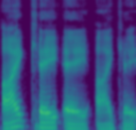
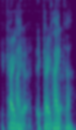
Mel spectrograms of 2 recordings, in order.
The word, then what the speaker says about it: Ikaika: It's IKIA. No, it's IKI maybe. IKAIKA is how you say it. Ikaika. It's Ikaika.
